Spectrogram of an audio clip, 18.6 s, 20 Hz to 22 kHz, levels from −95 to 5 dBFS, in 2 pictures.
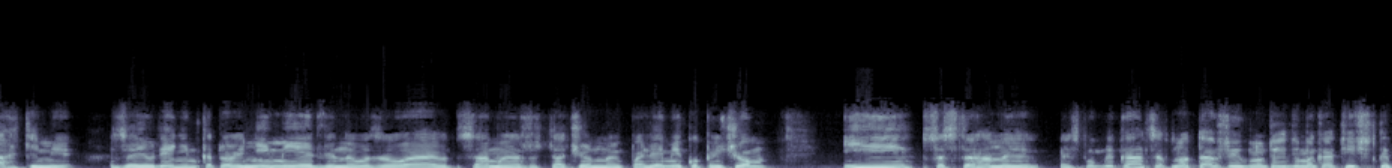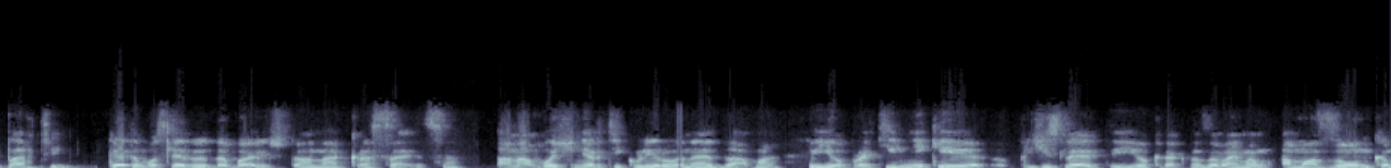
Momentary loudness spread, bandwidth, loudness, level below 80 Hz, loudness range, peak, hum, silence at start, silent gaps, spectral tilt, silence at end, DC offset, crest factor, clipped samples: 7 LU; 8.2 kHz; -20 LUFS; -58 dBFS; 3 LU; -8 dBFS; none; 0 s; none; -6 dB/octave; 0 s; under 0.1%; 12 dB; under 0.1%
